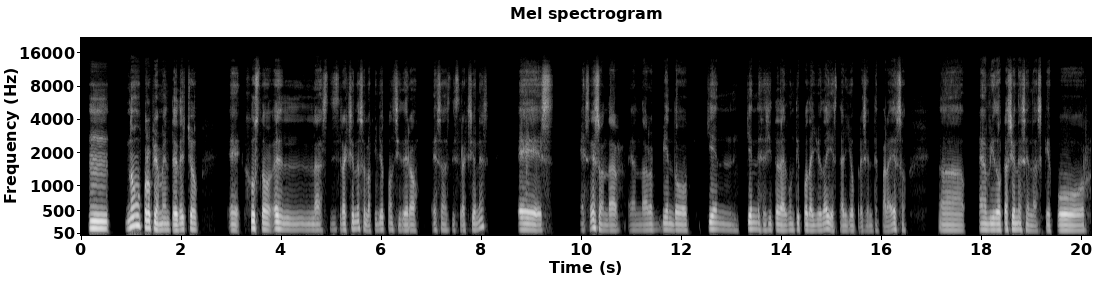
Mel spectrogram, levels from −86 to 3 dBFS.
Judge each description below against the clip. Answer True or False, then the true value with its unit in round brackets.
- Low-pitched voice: True (115 Hz)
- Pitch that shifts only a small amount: True (2.2 semitones)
